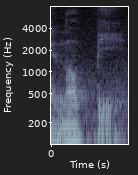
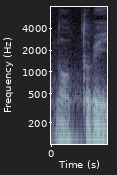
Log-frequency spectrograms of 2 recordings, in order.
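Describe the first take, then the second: First: NOT BE as "no'bee"; dropped T. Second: NOT BE as "notto bee"; katakana-style NOT with an added vowel; T fully sounded. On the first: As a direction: hold back the T in NOT. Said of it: "notのTが抜けますね". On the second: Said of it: "Not beじゃなくて". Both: Shown as a demonstration.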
